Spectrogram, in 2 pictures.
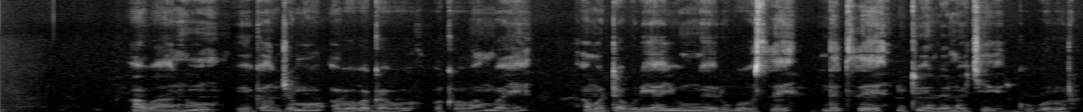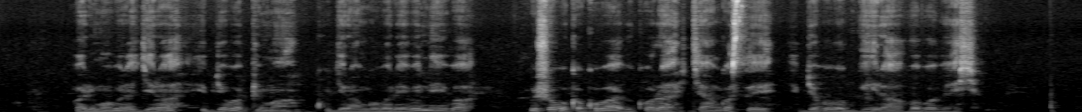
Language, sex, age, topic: Kinyarwanda, female, 25-35, education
